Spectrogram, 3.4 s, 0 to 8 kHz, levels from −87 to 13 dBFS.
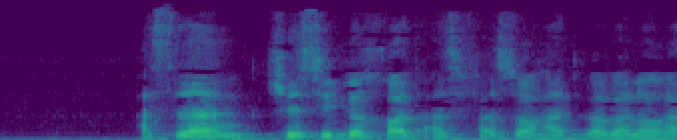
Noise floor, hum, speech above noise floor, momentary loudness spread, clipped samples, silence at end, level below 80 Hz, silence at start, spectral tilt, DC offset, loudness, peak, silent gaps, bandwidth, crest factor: -57 dBFS; none; 29 dB; 10 LU; under 0.1%; 0 s; -54 dBFS; 0.7 s; -7 dB/octave; under 0.1%; -29 LUFS; -10 dBFS; none; 7.8 kHz; 20 dB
